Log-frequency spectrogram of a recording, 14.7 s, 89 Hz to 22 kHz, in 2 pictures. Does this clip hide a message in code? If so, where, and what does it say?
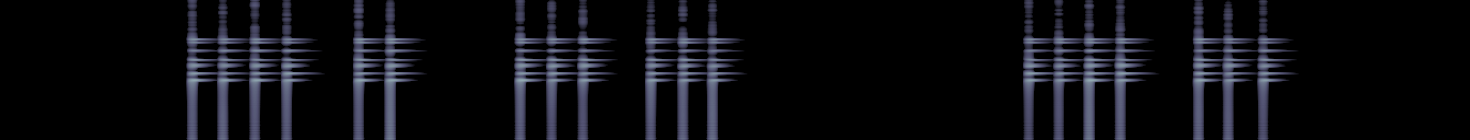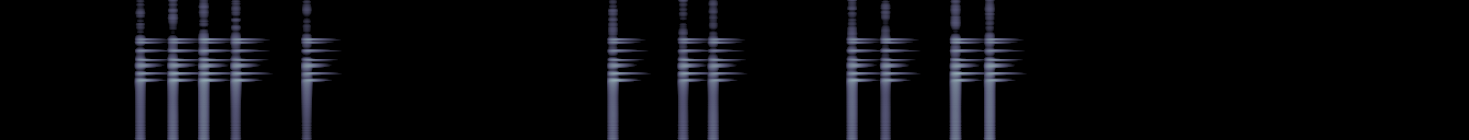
Yes: tap code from 1.0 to 12.6 s, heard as taps on a metal pipe, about 6 knocks a second. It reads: RN S Q BG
